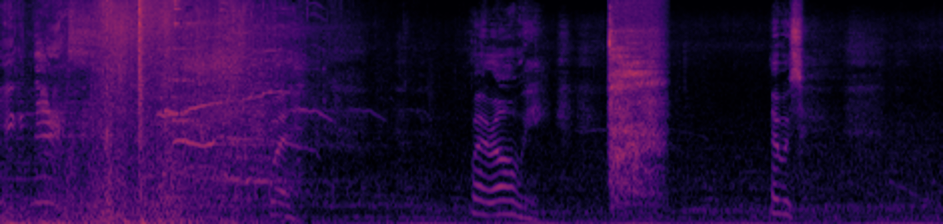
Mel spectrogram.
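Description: A young man talks casually into a microphone.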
